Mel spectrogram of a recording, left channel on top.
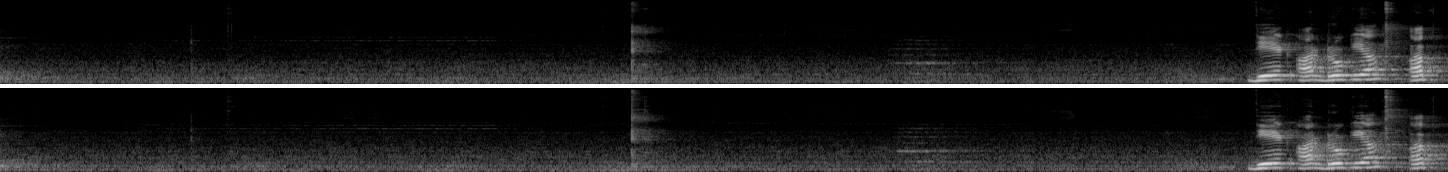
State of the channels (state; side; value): normal; both; correlation 0.57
